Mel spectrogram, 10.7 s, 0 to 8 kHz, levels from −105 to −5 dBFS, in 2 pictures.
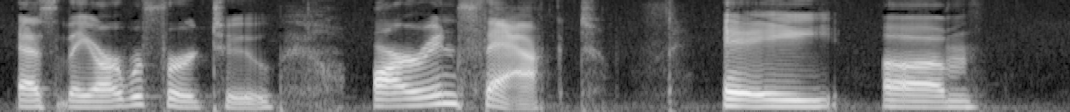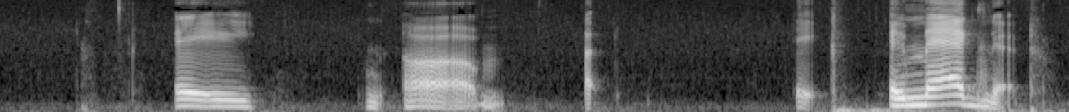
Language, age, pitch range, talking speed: English, 50-69, 150-185 Hz, 85 wpm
